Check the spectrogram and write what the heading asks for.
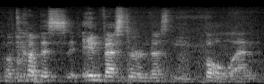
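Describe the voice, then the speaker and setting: An actor playing a genial, casually confident investor, speaking in an informal, emphatic way in scripted film dialogue. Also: male voice, a little high, moderate pace, crowd noise, lightly acted. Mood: enthusiastic. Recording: echoey room, distant mic, noisy clicks.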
